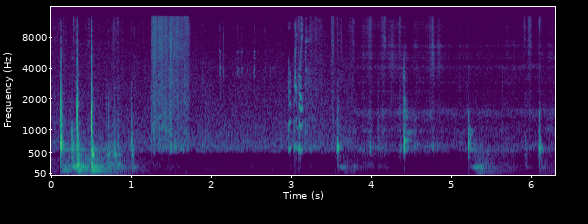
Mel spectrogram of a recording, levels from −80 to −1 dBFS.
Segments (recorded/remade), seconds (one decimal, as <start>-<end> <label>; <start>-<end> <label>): 0.0-3.8 recorded; 3.8-6.3 remade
